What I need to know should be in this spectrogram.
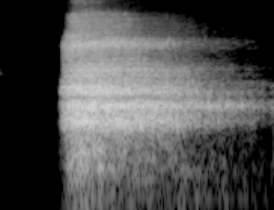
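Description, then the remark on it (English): A single deep, breathy exhale like a long sigh after a big deep breath in, fairly loud at first, then slowly fading out over about two seconds, with no talking. “And then a big deep breath in and exhale, release.”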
